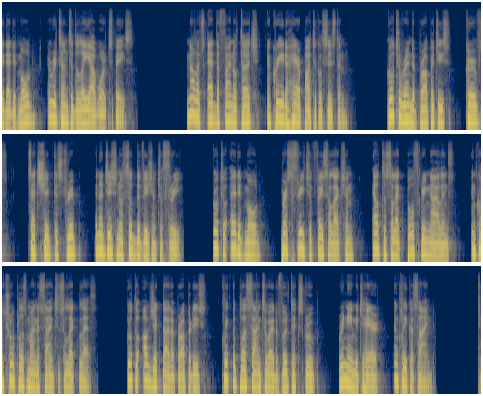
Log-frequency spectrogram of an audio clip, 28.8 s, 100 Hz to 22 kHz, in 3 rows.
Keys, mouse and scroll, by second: 5.3 KP_1, 7.7 click, 9.2 click, 10.8 click, 11.6 click, 14.1 Tab, 15.3 click, 16.4 l, 17.7 l, 19.0 ctrl+KP_Subtract, 22.0 click, 23.5 click, 24.4 click, 24.5 click, 27.4 click.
